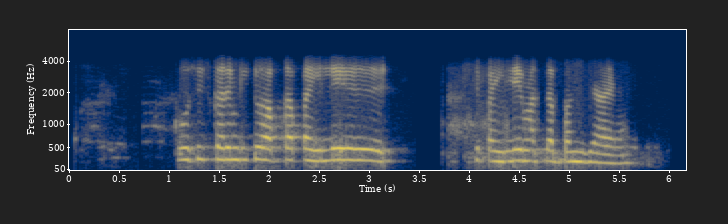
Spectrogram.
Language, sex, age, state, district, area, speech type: Hindi, female, 30-45, Uttar Pradesh, Varanasi, rural, conversation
